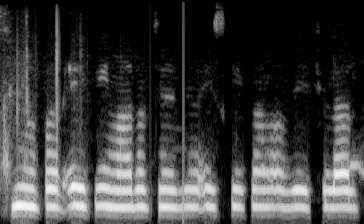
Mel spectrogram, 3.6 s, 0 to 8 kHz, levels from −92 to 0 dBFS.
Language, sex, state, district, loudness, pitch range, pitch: Hindi, female, Bihar, Araria, -13 LUFS, 230-240 Hz, 235 Hz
